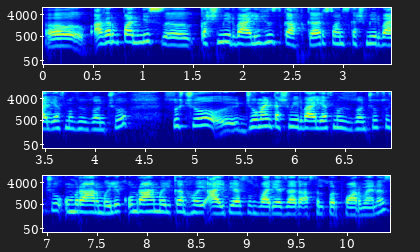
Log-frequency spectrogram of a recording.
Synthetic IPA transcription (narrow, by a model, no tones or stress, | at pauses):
ɐ̰ɡɐɾmpɐnːiskɐʃmiːɾʋaːjliɦinskat̪ʰkɐɾsɐʋniskɐʃmiːɾʋaːjlijasmɐzjuzɐnt͡ʃʰu | sut͡ʃʰud͡ʒoːmɐnʲkɐʃmiːɾʋaːjlijɐsmɐzjuzɐnt͡ʃʰusut͡ʃʰuʔumɾaːnməlikumɾaːnməlikɐnɦoːjʔaːjpielsunzʋaːɾjaːzʲjaːd̪aɐsɐlpɐɾpʰaːɾmenɐs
